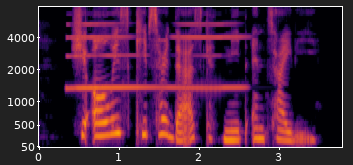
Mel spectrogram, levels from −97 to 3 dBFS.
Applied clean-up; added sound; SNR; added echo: classical method Wiener filter.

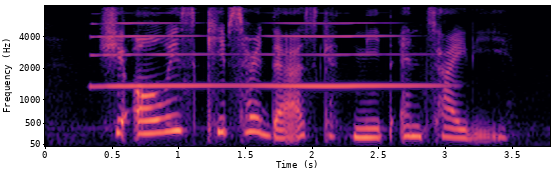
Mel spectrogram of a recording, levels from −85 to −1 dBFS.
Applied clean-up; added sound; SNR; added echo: none; Wind instrument, woodwind instrument; 6 dB; none.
